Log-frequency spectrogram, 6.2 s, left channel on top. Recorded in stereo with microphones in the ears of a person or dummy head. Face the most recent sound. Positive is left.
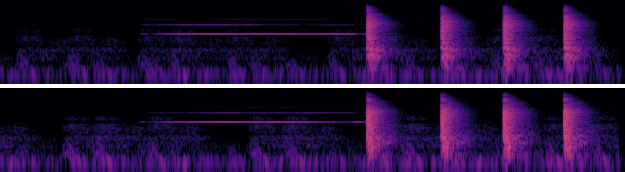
turn(degrees=-15)  # may be behind; listen again after turning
